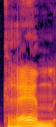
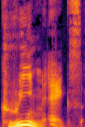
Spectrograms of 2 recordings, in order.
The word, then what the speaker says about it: Creme: Nachdem die Herstellerfirma Cadbury in einem Tweet die französisch anmutende Aussprache Crème Eggs propagierte, brach ein Shitstorm los, der das Unternehmen bald darauf veranlasste, den ersten Tweet zu löschen und umgehend zu korrigieren, dass die Eier selbstverständlich Cream Eggs ausgesprochen würden.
